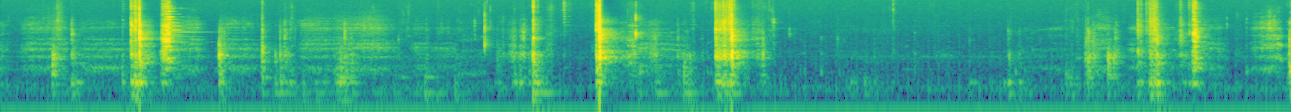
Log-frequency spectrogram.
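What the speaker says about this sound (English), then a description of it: "we're going to cut up some celery" Celery stalks being sliced with a knife on a cutting board. Sharp, irregular chopping clicks come in short bursts separated by quiet pauses, near and moderately loud, with no talking.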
